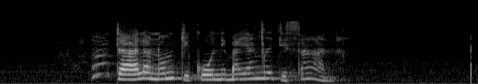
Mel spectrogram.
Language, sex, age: Xhosa, female, 26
